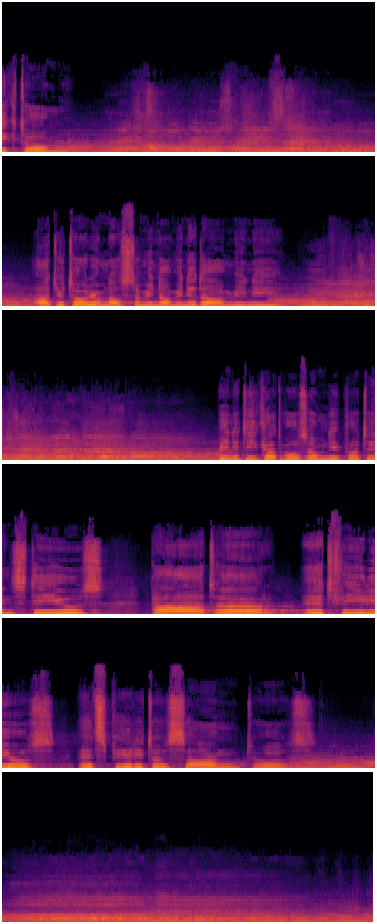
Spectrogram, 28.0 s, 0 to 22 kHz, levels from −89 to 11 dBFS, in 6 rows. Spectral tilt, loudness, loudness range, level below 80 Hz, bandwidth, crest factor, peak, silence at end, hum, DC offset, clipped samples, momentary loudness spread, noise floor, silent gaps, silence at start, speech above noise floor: -5 dB/octave; -25 LUFS; 7 LU; -62 dBFS; 14 kHz; 16 dB; -8 dBFS; 0 s; none; under 0.1%; under 0.1%; 12 LU; -49 dBFS; none; 0 s; 26 dB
